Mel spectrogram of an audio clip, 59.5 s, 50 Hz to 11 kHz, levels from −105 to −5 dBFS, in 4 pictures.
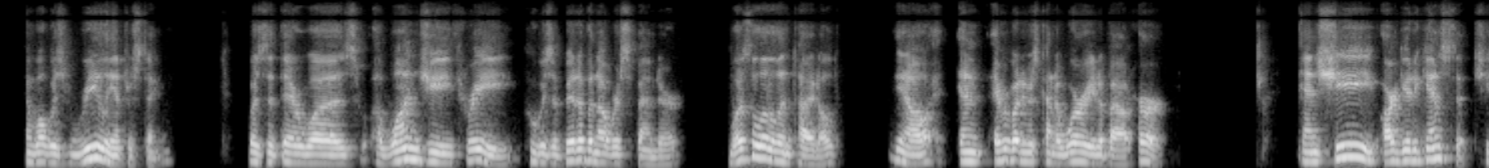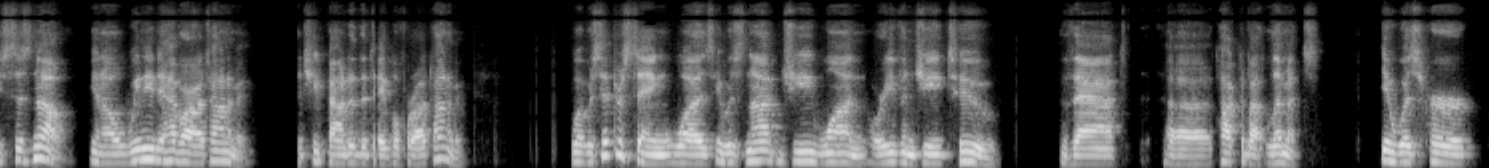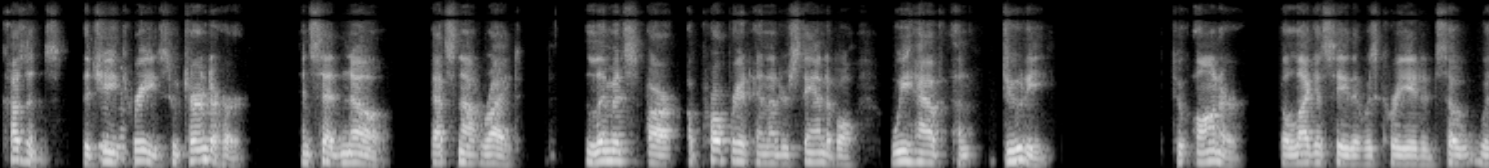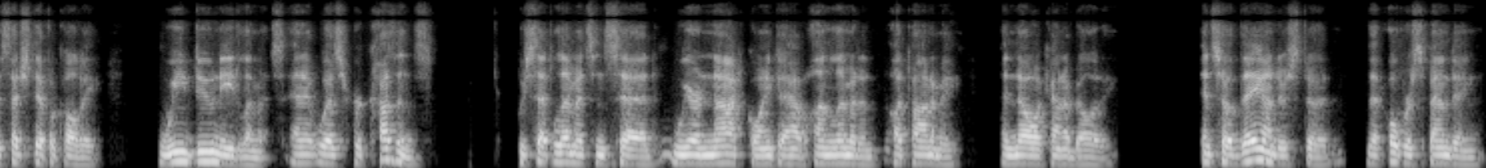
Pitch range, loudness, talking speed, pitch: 115-145 Hz, -26 LUFS, 140 wpm, 125 Hz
